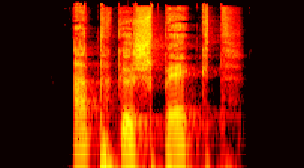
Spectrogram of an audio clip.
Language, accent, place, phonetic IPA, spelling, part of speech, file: German, Germany, Berlin, [ˈapɡəˌʃpɛkt], abgespeckt, verb, De-abgespeckt.ogg
- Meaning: past participle of abspecken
